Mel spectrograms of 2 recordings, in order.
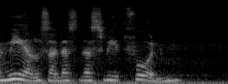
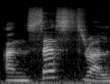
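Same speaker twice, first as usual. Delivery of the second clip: "ancestral" with CES stressed, then falling; second-syllable stress. Shown as a demonstration. Teacher modelling the word, "ancestral" stressed on CES. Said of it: "it's in the second syllable".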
